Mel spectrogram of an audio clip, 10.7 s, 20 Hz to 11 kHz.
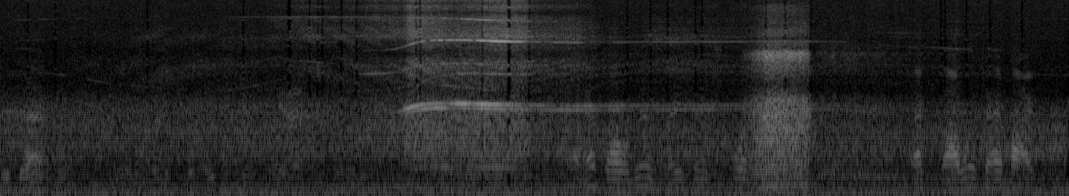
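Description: Electric motor and propeller of an E-flite P-51 Mustang ASX RC plane in flight, a high whine that rises in pitch about four seconds in and then holds steady as the plane passes. A brief rushing burst of noise follows near the eight-second mark.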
